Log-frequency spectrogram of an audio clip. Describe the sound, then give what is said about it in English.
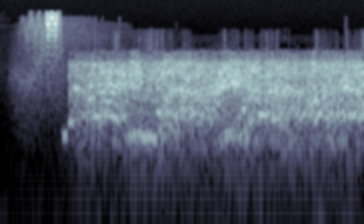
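Protesters in Tehran, Iran, shout and chant together in a massive, sustained roar. It starts abruptly after a brief quieter moment and stays loud and dense throughout. “That's the sound of massive protests in Tehran, the capital of Iran.”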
